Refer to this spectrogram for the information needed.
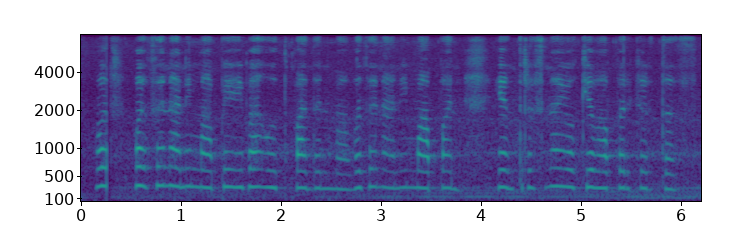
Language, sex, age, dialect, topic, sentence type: Marathi, male, 18-24, Northern Konkan, agriculture, statement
